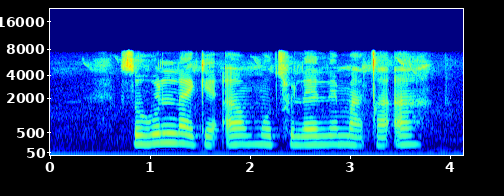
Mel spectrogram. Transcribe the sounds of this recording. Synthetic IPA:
sɪhʊl̩lakʼɪʔamʊt͡sʰʊlɛlɪmaǀaʔa

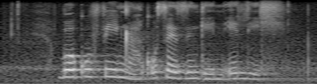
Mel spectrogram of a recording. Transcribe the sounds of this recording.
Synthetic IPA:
ɓokʼufiŋ͡ǁʱakʼuseziŋɡʱeniʔeliːɬɛ̥

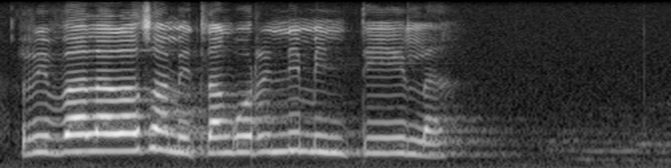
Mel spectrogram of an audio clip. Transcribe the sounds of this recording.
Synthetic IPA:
riβalalaʂamit͡ɬaŋɡurinimintiːla

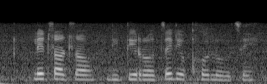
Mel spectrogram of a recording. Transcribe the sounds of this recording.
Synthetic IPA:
lɪt͡ɬʼɔt͡ɬɔditirɔt͡sediq͡χʰoloːt͡se

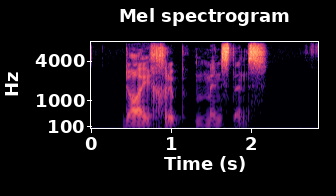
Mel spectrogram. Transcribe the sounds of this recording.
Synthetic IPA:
dɑːjχrupmənstə̰ns

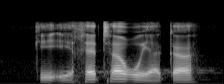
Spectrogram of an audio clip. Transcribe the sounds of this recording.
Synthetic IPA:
kʼɪʔɪk͡xʰɛtʰaɣʊjakʼa

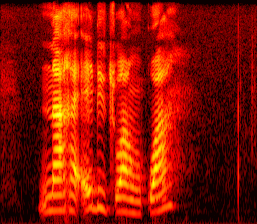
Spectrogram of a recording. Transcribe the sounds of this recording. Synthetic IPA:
naχaʔɪdit͡sʼwaŋ̩kwa

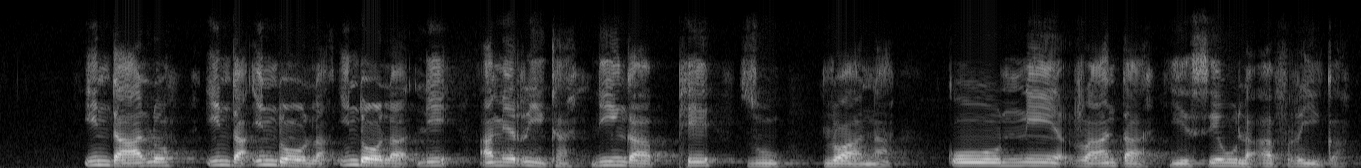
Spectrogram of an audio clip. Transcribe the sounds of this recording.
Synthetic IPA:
indʱalɔ | indʱɔlaindʱɔlalɛa̰merik̬aliŋɡʱapʰezu | lwana | k̬ɔnɛrandʼʱajɛsewula̰ʔafriːk̬a

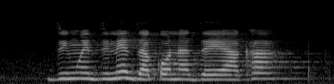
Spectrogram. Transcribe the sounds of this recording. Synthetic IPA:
d͡ziŋwɛd͡zinɛd͡zakʼɔnad͡zɛjakʰa

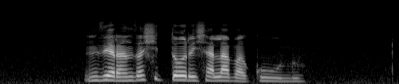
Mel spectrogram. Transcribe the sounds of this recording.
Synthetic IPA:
nd͡ziɾ̤and͡zaʃitoɾiʃalaβakuːlu

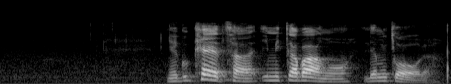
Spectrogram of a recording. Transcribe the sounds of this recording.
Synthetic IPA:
ŋek̬ukʰɛtʰaimiǀaɓaŋɔlem̩ǀɔːk̬a̰

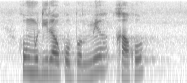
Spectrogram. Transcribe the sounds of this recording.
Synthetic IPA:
χʊmʊdirakʊpɔm̩mɪχaχʊ

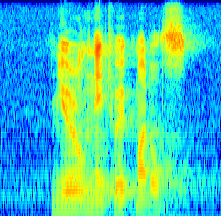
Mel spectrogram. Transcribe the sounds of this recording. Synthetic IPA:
njuɹəlˠnɛtʰwɜkmɔdə̰lz̥

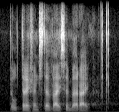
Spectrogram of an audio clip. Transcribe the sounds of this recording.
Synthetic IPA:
tə̰lˠtrɛfənstəvəjsəbəɾʔə̰jk

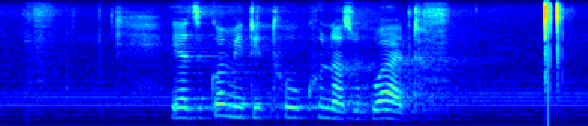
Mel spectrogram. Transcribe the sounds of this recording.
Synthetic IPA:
jad͡zikʼomitʼit̪ʰukʰunazʷiɡwaːdi

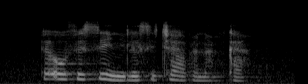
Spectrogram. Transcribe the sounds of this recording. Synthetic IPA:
ɛofisinilesit͡ʃʰaɓanam̩kʰaː

